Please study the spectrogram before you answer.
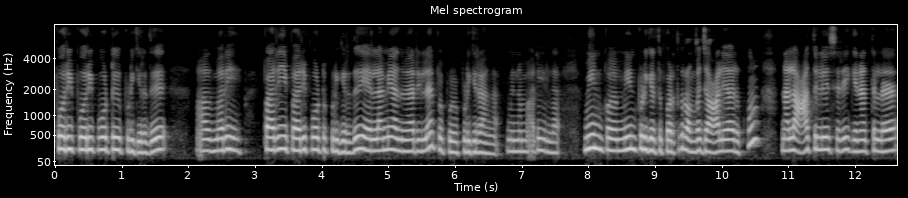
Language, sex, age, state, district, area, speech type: Tamil, female, 60+, Tamil Nadu, Krishnagiri, rural, spontaneous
